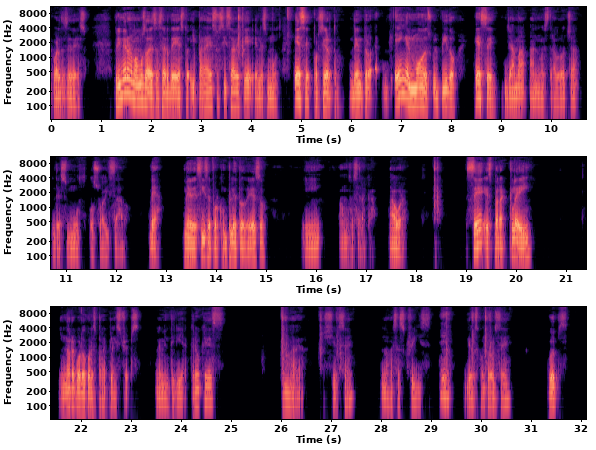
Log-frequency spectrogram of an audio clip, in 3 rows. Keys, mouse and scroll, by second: 1.2-1.9 middle drag, 4.2 s, 9.9 click, 11.5-13.1 middle drag, 13.2-14.5 middle drag, 15.4-17.3 drag, 18.8 c, 21.4 click, 22.1 click, 23.5-25.0 drag, 26.5 c, 27.6 shift+c, 30.6 ctrl+c.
